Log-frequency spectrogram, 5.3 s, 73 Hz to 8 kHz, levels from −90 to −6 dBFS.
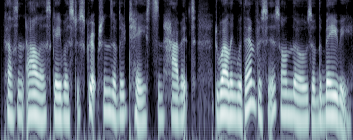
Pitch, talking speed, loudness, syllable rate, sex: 165 Hz, 205 wpm, -20 LUFS, 6.0 syllables/s, female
